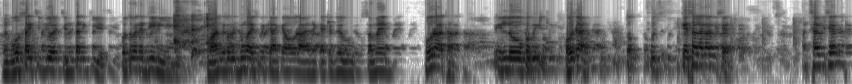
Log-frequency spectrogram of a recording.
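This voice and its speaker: A man's voice: fairly high pitch, steady tone, moderate pace, a crowd in the background. A man teaching a gathered group, explaining step by step and often checking that his listeners follow. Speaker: teacher of religious recitation. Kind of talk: live teaching talk to a group.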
